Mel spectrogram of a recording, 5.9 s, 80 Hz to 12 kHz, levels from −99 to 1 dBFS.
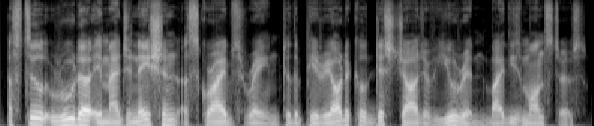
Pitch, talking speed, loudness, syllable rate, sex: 100 Hz, 150 wpm, -19 LUFS, 5.5 syllables/s, male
